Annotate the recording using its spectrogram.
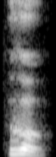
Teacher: loosely held G, almost as if you're gargling, but don't make it sound too throaty.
